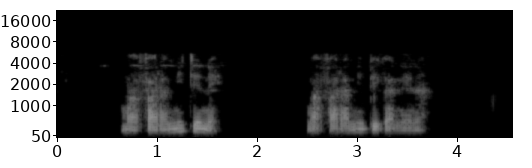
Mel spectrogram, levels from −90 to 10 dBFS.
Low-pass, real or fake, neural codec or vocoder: 5.4 kHz; real; none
